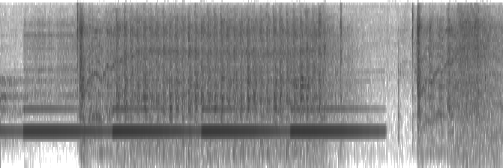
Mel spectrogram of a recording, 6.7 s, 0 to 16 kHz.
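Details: 2000 GMC Sierra V8 with intermittent crank-no-start, scoped at coil, injector and injector fuse; long steady starter whir in rhythmic pulses, then a pause and a brief rough catch.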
